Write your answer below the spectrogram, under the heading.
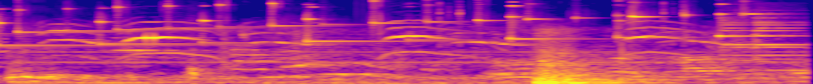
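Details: Kittens mewing: several high, arched, rising-then-falling meows repeated through the clip, overlapping one another, over a steady background of music and a low hum.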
